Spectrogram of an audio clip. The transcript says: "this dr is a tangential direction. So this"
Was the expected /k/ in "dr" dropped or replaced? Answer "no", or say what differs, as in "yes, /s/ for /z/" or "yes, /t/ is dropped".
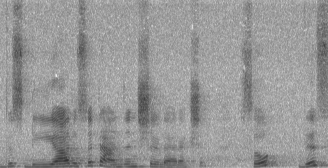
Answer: yes, /k/ is dropped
